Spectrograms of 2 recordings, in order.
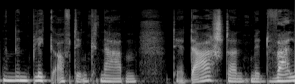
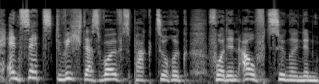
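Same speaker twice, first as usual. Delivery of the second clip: plain reading voice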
